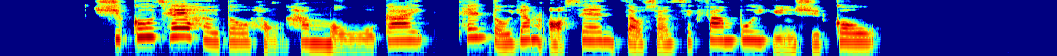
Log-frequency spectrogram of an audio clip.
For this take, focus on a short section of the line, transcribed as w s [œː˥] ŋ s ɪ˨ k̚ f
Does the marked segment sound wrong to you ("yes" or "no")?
yes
